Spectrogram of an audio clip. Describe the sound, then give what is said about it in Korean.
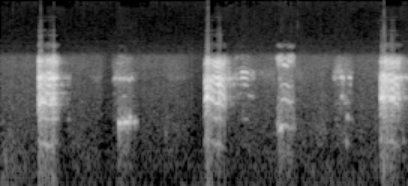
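Narrow-mouthed toads at Sukji Ecological Park call in a steady back-and-forth series of short, loud, nasal honking croaks, about seven in all, alternating between two slightly different tones with brief gaps of silence between them. “숙지생태공원에서 어, 가장 인기가 좋은 맹꽁이 소리 내도록 맹꽁이, 하겠습니다.”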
